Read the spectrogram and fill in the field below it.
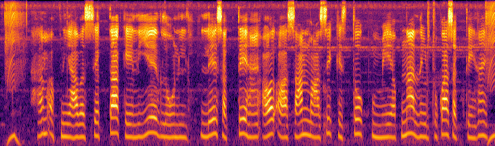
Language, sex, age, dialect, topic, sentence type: Hindi, female, 18-24, Awadhi Bundeli, banking, statement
